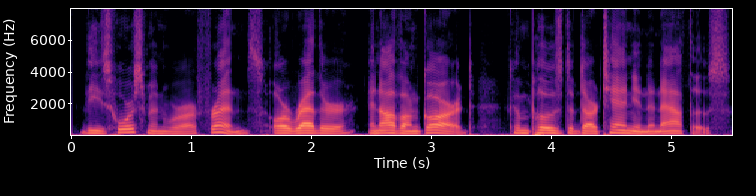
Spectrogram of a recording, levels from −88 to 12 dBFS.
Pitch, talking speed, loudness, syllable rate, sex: 145 Hz, 165 wpm, -17 LUFS, 5.5 syllables/s, male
